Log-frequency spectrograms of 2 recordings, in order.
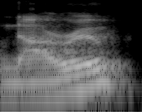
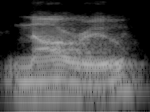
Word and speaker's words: Nauru: So the Pacific island nation of Nauru, or yeah, I believe I'm pronouncing that right, Nauru, Yep.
